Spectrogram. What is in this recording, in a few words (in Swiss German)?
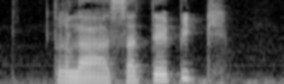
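"laaseteppich", Alsatian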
